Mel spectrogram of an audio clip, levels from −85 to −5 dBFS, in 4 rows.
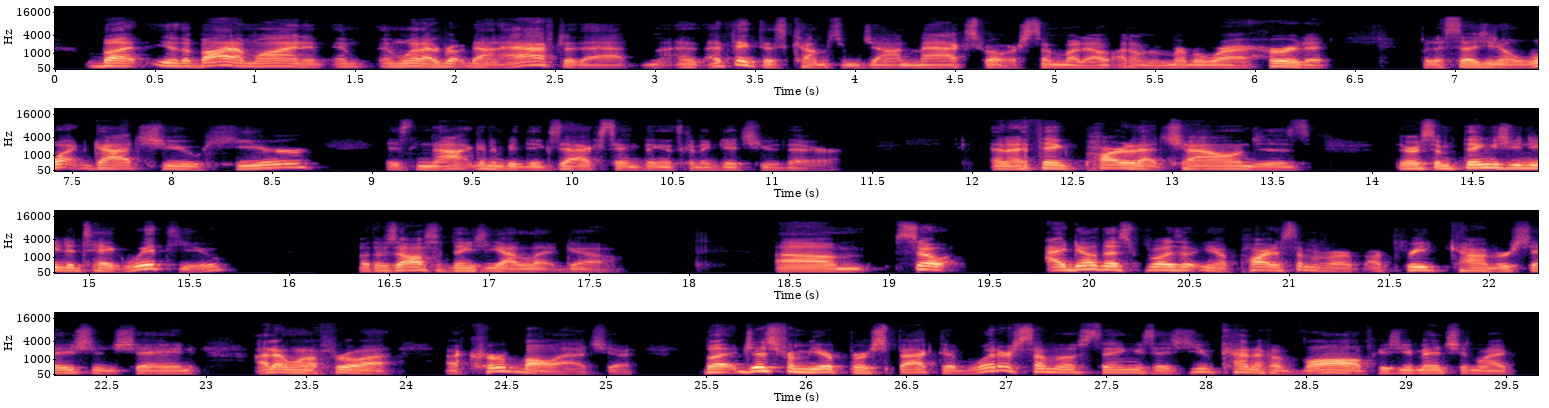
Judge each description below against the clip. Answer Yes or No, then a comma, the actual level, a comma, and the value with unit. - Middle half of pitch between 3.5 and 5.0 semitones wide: Yes, average, 4.1 semitones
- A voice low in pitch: Yes, low, 130 Hz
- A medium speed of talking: No, fast, 260 wpm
